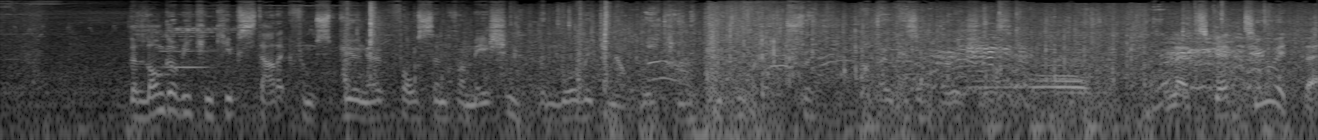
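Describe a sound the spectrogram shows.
Carriage wheels rattle over a cobbled road.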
